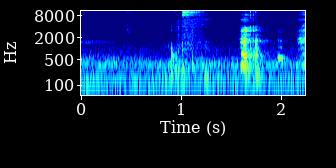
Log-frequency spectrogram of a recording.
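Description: A woman's short bursts of laughter: a breathy snort about a second in, then a louder laughing burst near the end.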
